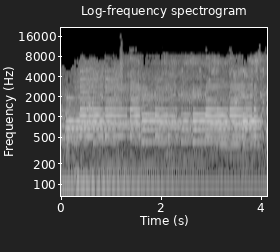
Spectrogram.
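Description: Live rock band playing an instrumental passage: guitars sounding steady held chords over a bass line, with no singing.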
